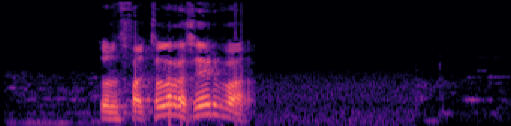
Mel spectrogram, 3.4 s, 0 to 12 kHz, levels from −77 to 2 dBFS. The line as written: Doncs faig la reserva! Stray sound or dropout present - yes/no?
no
